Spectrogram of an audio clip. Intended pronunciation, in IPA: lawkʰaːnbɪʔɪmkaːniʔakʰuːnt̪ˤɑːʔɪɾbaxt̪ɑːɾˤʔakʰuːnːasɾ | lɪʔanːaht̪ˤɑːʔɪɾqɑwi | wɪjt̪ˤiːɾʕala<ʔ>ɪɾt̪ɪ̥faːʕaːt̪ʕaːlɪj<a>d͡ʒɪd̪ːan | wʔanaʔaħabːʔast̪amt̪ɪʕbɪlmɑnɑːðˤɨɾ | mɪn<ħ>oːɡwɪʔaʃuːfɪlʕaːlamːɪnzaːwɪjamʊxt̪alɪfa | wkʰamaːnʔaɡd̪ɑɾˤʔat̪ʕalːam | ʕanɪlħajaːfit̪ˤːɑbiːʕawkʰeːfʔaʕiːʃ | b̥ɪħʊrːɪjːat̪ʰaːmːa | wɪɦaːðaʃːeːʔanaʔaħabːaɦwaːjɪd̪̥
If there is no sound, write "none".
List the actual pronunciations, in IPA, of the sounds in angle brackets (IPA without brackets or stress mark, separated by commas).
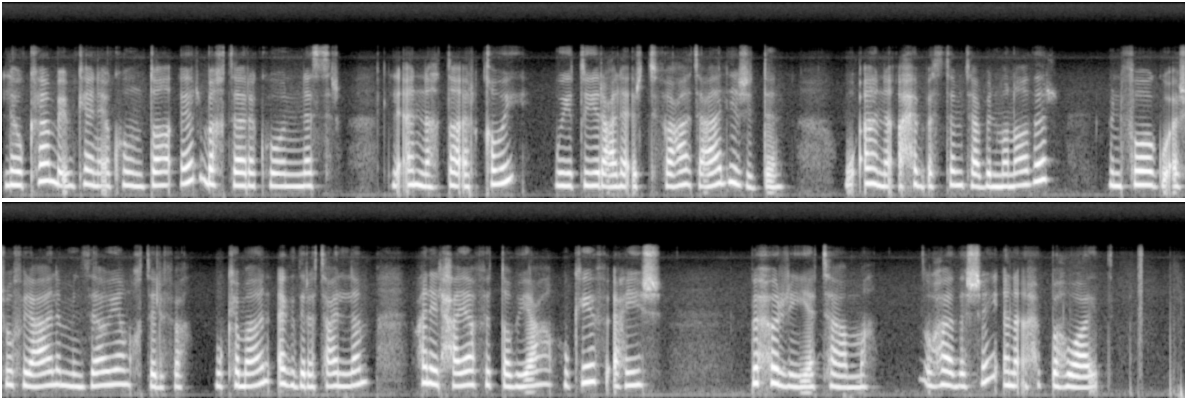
ʔ, a, f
